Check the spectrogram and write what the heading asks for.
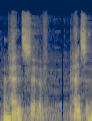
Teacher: just 2 syllables, and the stress is on that first syllable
